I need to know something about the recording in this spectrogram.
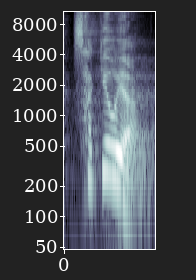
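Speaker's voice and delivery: high, loud Gyeongsang call; Gyeongsang dialect. Shown as a demonstration. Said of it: "경상도 말로 한번 표현해보면".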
